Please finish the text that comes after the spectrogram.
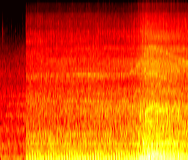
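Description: A motorcycle engine idles steadily with a close, even low throb during a riding lesson, then swells as it revs up briefly near the end. No one speaks over it.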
